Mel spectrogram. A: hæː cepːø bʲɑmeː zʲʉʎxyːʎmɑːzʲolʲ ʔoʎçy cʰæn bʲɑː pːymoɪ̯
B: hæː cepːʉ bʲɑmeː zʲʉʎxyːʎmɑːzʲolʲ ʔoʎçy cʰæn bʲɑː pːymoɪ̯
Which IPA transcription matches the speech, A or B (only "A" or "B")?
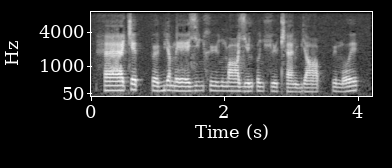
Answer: A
